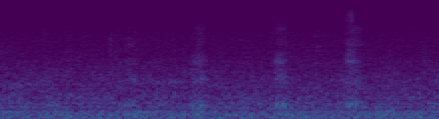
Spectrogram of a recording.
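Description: Felt-tip marker drawing short strokes on sketch paper, faint, with a few soft scratches in the second half.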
